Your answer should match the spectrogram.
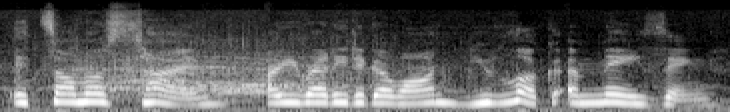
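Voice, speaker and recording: A woman playing a gentle, encouraging stylist in a radio drama, speaking softly and reassuringly. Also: a little high, moderate pace, a loud crowd, very noisy, lightly acted. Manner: soft, reassuring.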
